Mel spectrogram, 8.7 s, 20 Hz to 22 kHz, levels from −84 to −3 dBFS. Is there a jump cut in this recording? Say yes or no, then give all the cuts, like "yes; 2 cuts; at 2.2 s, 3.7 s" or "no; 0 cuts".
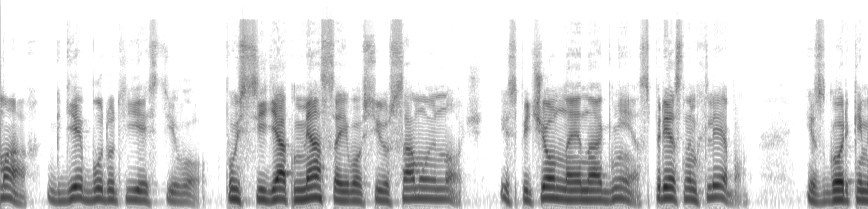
yes; 1 cut; at 2.2 s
